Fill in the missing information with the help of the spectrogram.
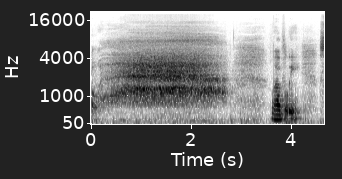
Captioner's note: exhaling loudly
